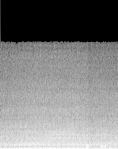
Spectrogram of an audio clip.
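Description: An engine idling steadily, a deep, even hum with no change in speed.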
